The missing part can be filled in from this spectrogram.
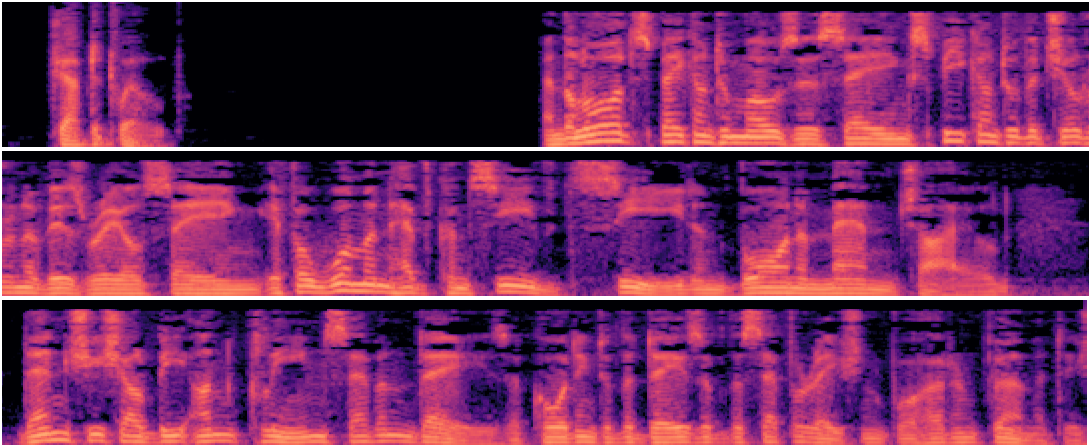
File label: leviticus english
